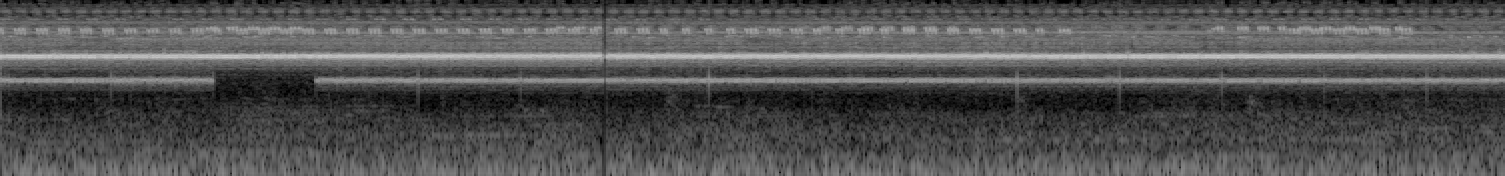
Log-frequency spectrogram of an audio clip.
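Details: Insects at night: a continuous shrill tone and a deeper steady hum that pauses briefly near the start, overlaid by rapid pulsed chirp sequences that fade out and resume near the end.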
